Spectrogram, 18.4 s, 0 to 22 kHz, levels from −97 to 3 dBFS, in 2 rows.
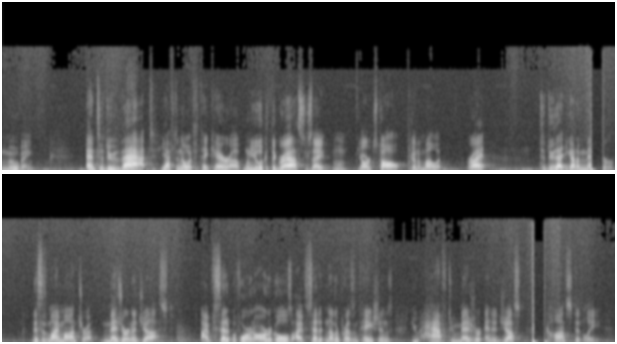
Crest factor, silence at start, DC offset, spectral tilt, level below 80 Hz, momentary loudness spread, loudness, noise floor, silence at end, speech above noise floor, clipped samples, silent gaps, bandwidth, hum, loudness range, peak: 22 dB; 0 s; under 0.1%; -4.5 dB/octave; -42 dBFS; 17 LU; -22 LUFS; -46 dBFS; 0.3 s; 23 dB; under 0.1%; none; 16.5 kHz; none; 7 LU; 0 dBFS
